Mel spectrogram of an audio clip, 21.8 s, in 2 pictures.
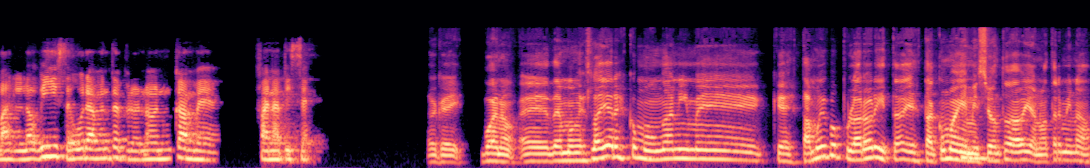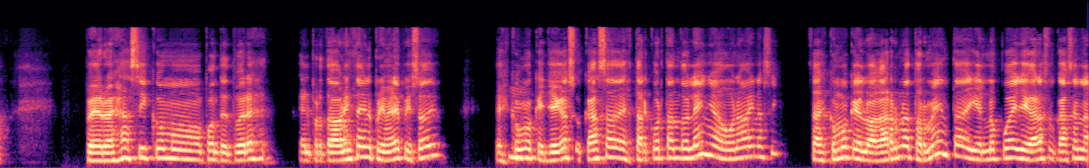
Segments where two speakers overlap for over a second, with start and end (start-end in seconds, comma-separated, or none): none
